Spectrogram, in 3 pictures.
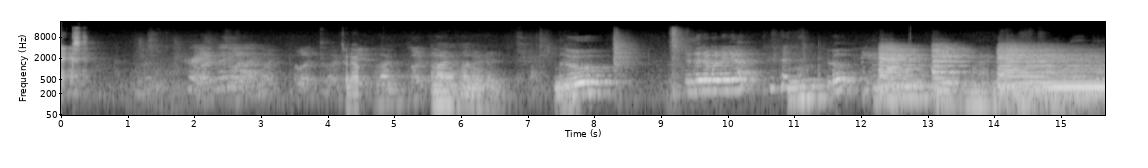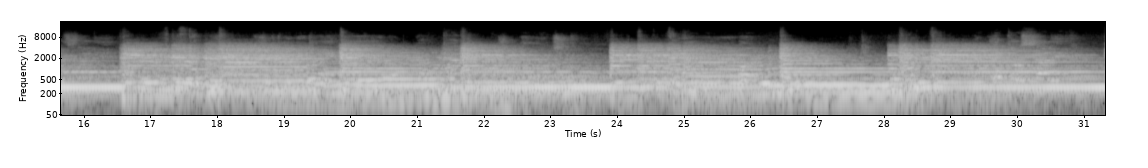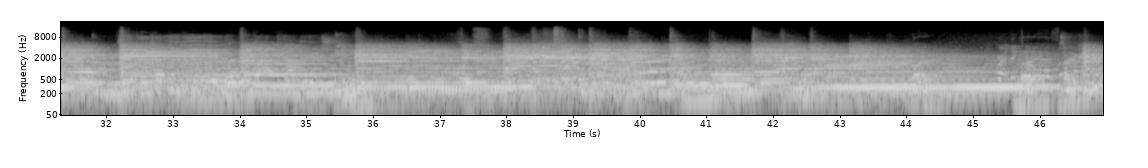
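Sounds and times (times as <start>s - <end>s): guitar playing chords: 10.8s - 46.9s.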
